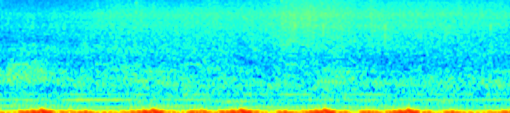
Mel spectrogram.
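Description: A heartbeat pulse from the video game Metro Exodus throbs in steady, deep thumps, roughly six beats in a slow, even rhythm, loud and close with no talking.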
